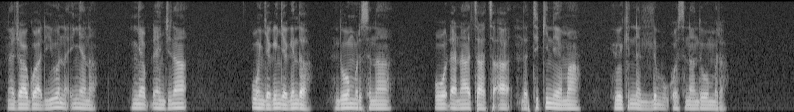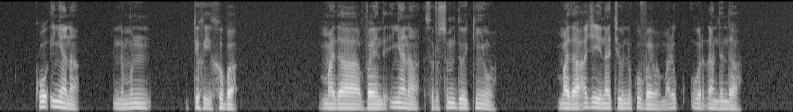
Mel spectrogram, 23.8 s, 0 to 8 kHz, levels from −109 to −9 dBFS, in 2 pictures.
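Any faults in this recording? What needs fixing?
Nothing in this audio needs to be fixed, since the review turns up no faults.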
